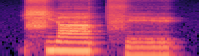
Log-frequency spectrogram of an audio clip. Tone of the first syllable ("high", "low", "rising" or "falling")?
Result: high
